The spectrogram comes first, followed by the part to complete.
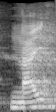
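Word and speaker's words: knife: Silent letter इन नाइफ, नाइफ में हम ये तो पढ़ रहे हैं ना, या फिर नाइफ बोल रहे हैं कि के का नाम कहीं नहीं आता है, तो के क्या हो जाता है, हमारा साइलेंट वर्ड हो जाता है।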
